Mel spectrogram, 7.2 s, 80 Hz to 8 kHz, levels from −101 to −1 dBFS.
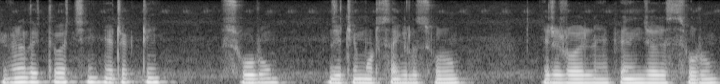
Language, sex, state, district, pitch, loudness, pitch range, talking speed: Bengali, male, West Bengal, Paschim Medinipur, 135 Hz, -17 LUFS, 135-155 Hz, 165 wpm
